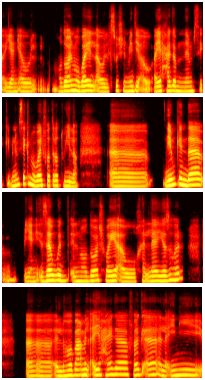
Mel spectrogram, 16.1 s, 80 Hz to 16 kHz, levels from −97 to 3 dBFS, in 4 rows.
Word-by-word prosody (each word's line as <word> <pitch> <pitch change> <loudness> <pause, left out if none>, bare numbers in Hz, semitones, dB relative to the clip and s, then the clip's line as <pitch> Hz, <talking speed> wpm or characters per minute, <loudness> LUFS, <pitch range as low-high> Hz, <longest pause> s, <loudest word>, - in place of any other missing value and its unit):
يعني 160 0 -4
أو 165 0 -2 0.4
الموضوع 185 -5 0
الموبايل 190 -1 +3
أو 155 -5 -2
الsocial 190 +4 -6
media 185 - -2
أو - - -4
أي 175 +2 +3
حاجة 190 0 0
بنمسِك 180 0 -5
بنمسك 230 +7 +1
الموبايل 200 -4 +4
فترة 195 -1 0
طويلة. 180 -4 -2 0.6
آآ 170 0 -2 0.3
يمكن 220 +3 +6
ده 220 +1 +6 0.4
يعني 165 +2 -5
زوِّد 200 +2 +3
الموضوع 180 +3 -2
شوية 195 -1 +1
أو 155 -1 -2
خلّاه 180 +2 -3
يظهر. 215 +7 0 0.9
آآ 180 -1 -3
اللي 180 +1 0
هو 205 +2 +1
باعمل 215 0 +2
أي 220 0 +1
حاجة 235 +1 -1
فجأة 220 0 -2
ألاقيني 210 +2 -2
190 Hz, 125 wpm, -23 LUFS, 180-215 Hz, 0.9 s, يمكن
